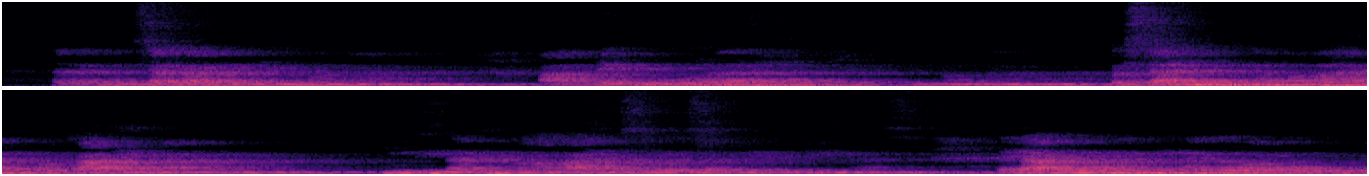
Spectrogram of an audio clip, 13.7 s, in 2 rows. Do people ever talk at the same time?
No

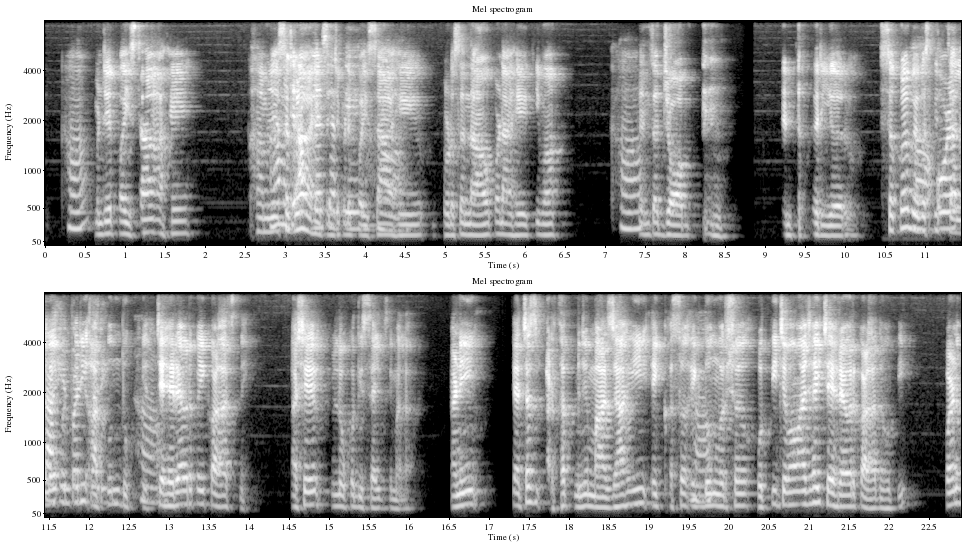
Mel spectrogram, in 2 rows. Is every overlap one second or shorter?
No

